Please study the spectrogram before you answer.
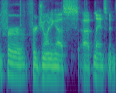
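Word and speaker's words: Landsman: Congressman Landman, thank you for for joining us. Uh Lansman, sorry, mispronounced that.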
